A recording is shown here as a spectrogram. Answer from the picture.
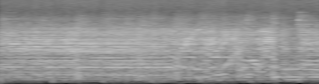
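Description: Live rock band playing, led by a distorted electric guitar holding notes and bending them up and down about halfway through.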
